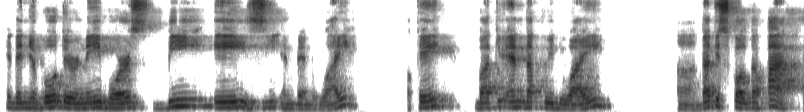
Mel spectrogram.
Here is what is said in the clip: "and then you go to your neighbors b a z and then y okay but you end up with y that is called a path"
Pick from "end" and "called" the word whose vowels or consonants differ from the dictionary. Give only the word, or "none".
none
